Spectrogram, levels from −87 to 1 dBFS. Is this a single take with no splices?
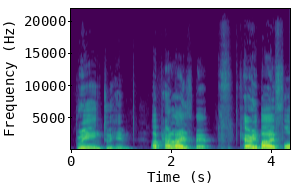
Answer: yes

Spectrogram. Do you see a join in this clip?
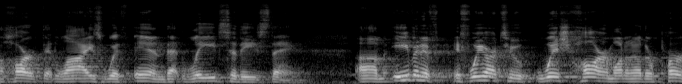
no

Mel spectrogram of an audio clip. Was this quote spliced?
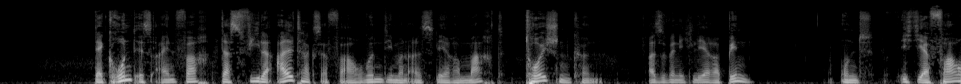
yes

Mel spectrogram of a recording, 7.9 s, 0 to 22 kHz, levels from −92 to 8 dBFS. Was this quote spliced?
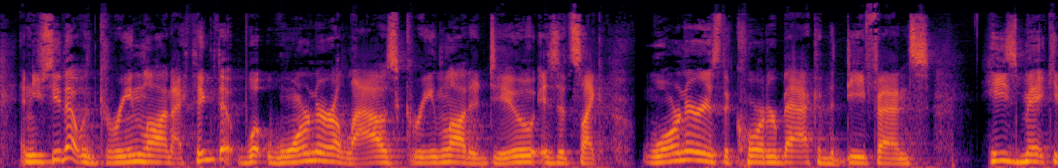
no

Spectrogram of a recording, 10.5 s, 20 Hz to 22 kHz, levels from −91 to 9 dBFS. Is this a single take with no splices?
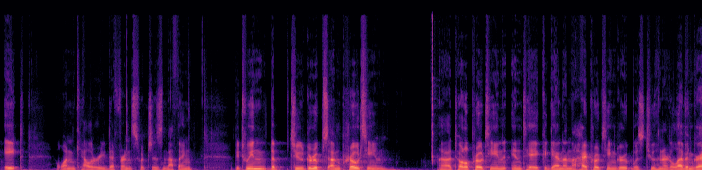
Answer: yes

